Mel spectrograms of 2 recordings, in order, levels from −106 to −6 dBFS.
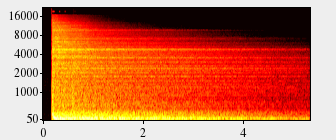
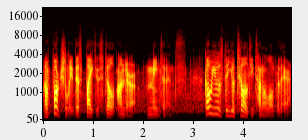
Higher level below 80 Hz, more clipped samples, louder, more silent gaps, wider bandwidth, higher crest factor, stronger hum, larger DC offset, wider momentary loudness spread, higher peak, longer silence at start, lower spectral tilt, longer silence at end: first, -24 dBFS vs under -90 dBFS; neither; first, -22 LUFS vs -31 LUFS; neither; first, 15 kHz vs 6.6 kHz; second, 16 dB vs 24 dB; neither; neither; first, 23 LU vs 15 LU; about the same, -6 dBFS vs -8 dBFS; first, 0.15 s vs 0 s; first, -4.5 dB/octave vs -1 dB/octave; about the same, 0.1 s vs 0.05 s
